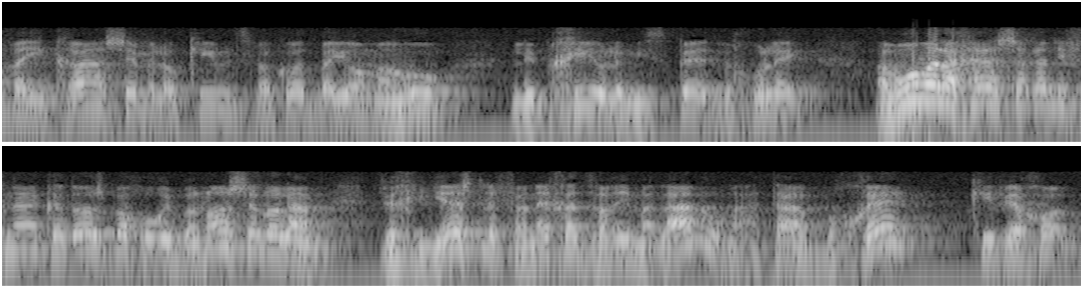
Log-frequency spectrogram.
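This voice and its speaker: Lively higher-voiced man teaching scripture. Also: highs cut off. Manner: explains texts line by line and asks the class questions. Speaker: religious teacher. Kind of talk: teaching a class on a psalm and midrash.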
